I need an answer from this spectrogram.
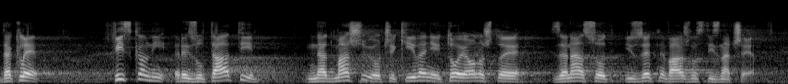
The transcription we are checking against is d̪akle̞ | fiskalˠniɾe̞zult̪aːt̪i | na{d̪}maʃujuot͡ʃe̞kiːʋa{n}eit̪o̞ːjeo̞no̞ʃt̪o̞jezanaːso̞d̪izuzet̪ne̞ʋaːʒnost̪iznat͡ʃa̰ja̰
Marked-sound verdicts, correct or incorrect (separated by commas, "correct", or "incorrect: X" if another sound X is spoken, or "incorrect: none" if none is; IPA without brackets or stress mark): correct, incorrect: ɲ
